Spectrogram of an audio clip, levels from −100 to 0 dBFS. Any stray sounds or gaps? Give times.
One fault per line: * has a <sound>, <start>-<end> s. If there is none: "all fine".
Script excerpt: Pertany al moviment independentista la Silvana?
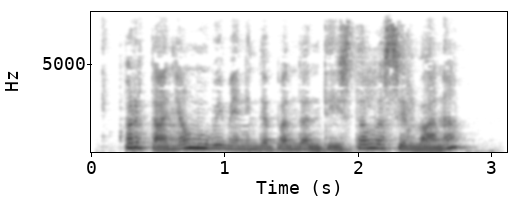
all fine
